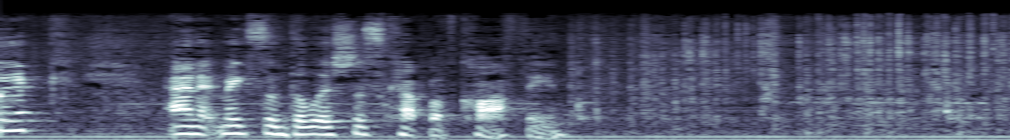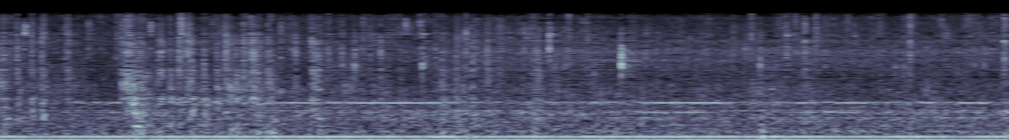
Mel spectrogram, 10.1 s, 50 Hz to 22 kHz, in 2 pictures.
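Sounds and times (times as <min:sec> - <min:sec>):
coffee maker buzzing hum: 0:03.0 - 0:10.0.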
